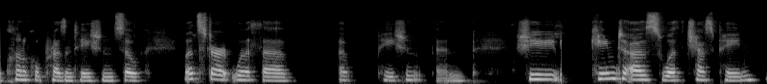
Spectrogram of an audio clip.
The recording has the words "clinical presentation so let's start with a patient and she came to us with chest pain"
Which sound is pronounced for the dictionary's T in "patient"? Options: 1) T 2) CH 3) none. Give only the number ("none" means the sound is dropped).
1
